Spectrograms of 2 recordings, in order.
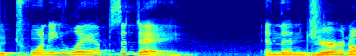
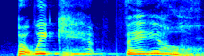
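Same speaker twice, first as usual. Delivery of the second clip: very high, very slow, drawn-out character voice; 9 semitones higher than usual. Acting out a scene as her left boob answering her right boob: voicing her left boob. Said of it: "Here's left boob".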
